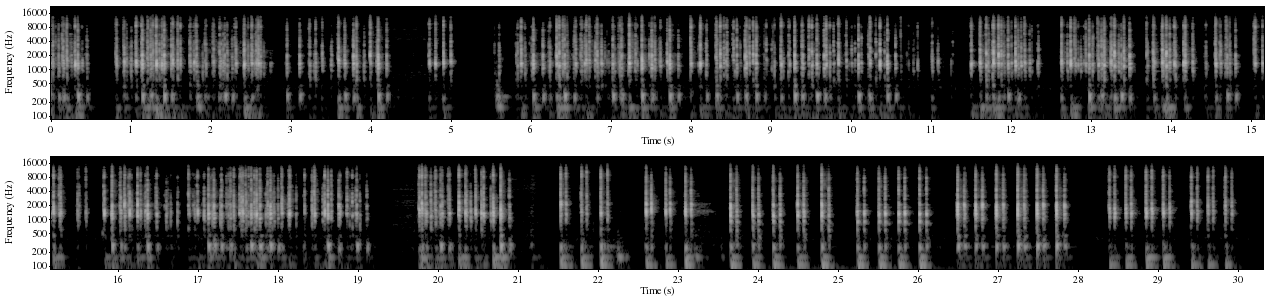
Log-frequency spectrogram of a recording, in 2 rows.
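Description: NuPhy Air60 low-profile mechanical keyboard being typed on: runs of fast keystrokes broken by short pauses. In the last third they give way to slower, separate key presses.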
